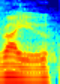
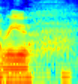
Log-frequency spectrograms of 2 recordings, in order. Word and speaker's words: Ryu: Well, I said Ryu. Yeah, that's wrong. Yeah. Ryu. Ryu. I'd like, as in the siren. Ryu.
